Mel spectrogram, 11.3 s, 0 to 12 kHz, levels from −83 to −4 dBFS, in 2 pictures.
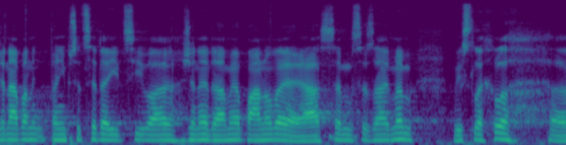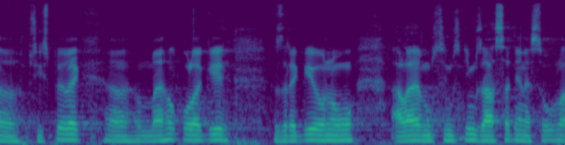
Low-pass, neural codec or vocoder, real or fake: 10.8 kHz; none; real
